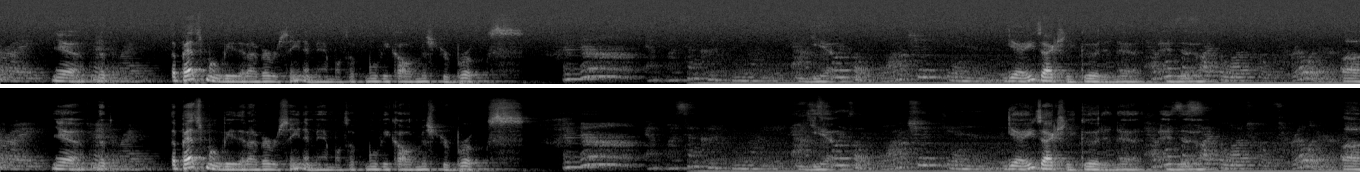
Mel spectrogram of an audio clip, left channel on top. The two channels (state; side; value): noise; left; hiss, 4 dB below the sound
